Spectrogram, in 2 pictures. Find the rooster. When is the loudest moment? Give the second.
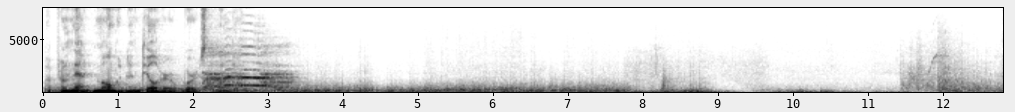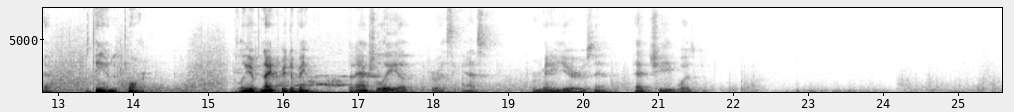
3 s.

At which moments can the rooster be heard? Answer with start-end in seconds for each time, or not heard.
2.1-3.3, 15.3-17.3.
